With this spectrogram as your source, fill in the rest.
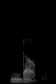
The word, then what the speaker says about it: Ndeup: healing ceremony they call Ndob. Ndob. Yes. Okay. It's spelled Ndeup. Okay. I don't know if it's French or it's pronounced Ndob.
